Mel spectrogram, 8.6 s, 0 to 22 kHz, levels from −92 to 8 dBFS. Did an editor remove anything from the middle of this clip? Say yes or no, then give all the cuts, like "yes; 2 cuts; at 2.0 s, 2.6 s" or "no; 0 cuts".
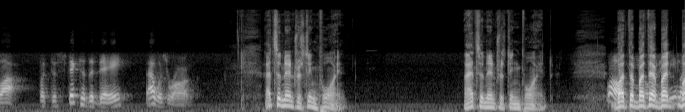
yes; 1 cut; at 1.0 s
